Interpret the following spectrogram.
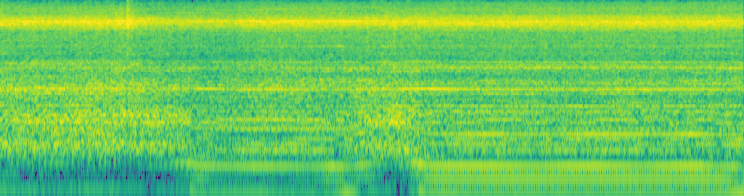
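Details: Old Hoover Junior upright vacuum, recently repaired at a shop, running with a steady motor whirr and a thin squeak whose pitch wavers as it moves; the squeak is a squeaky wheel.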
